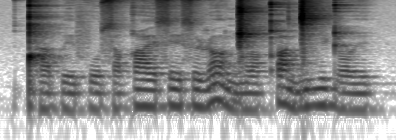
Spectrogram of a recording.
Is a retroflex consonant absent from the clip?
no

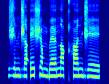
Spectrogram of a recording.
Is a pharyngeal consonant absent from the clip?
yes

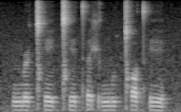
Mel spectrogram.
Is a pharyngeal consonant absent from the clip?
yes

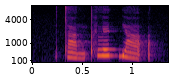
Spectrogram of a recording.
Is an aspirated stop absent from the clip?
no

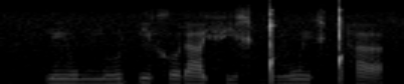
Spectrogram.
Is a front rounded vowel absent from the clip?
no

